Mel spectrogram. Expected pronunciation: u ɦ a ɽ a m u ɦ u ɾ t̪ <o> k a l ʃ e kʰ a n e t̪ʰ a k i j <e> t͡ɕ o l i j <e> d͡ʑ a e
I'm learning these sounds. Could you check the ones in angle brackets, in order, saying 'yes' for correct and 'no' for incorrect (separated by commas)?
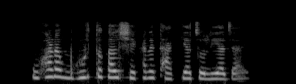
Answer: yes, no, no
